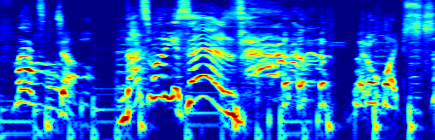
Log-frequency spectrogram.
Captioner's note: laughing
